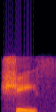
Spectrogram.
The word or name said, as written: sheath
